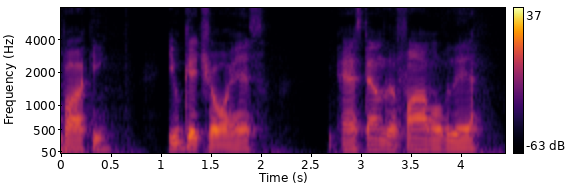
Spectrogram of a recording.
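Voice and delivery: put-on Boston accent. Urged to do the accent, the speaker addresses Spocky in a Boston Kennedy accent. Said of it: "Do the accent".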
